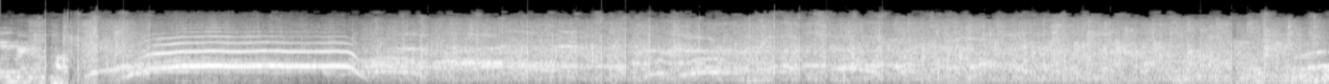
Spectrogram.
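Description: A crowd of children chatters and cheers.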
